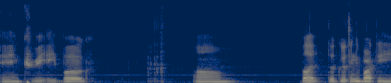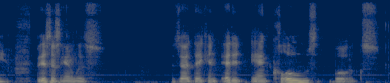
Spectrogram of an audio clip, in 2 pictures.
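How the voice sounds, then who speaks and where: A man talks at a very slow pace. Long, frequent pauses break up his speech. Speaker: student presenting a software project. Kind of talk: software demo walkthrough. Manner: casual with filler words.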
